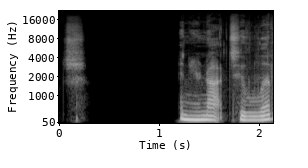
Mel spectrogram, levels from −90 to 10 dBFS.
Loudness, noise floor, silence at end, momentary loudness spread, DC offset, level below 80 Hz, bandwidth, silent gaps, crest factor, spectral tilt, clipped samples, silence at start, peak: -17 LUFS; under -90 dBFS; 0 s; 16 LU; under 0.1%; -76 dBFS; 14.5 kHz; none; 16 dB; -6 dB/octave; under 0.1%; 0.05 s; -4 dBFS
